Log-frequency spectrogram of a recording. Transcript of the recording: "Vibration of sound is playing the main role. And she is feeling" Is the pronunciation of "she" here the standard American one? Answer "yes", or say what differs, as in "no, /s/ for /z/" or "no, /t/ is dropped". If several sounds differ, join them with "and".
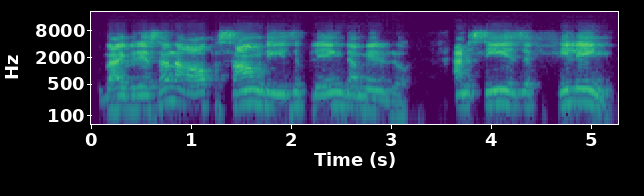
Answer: no, /s/ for /ʃ/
